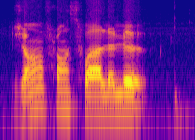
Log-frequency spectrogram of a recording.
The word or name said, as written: Leleu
